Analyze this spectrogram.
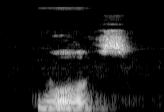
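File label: "wharves" English, British; pronunciations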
